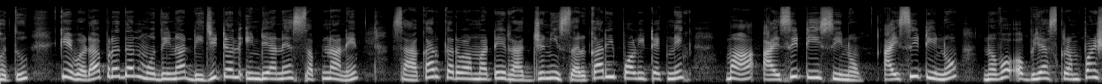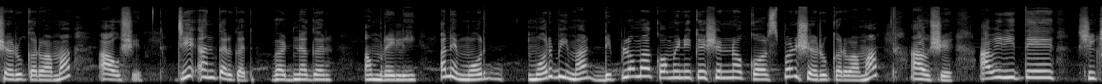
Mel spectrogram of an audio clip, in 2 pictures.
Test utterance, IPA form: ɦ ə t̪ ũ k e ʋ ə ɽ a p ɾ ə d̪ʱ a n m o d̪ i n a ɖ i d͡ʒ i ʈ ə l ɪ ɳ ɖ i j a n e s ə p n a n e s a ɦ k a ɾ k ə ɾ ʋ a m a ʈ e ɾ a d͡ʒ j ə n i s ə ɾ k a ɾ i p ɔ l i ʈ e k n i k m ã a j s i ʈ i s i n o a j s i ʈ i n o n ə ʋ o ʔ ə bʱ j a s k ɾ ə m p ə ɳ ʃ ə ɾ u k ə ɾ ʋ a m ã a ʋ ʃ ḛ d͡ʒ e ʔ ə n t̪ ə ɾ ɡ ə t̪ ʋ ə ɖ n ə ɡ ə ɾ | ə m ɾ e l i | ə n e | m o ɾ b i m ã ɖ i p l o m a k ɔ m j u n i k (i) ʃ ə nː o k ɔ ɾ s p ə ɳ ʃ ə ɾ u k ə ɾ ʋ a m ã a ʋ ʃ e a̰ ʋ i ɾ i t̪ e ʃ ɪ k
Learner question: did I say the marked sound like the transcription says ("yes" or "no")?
no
